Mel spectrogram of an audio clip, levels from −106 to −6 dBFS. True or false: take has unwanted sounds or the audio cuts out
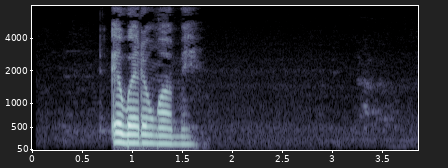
false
